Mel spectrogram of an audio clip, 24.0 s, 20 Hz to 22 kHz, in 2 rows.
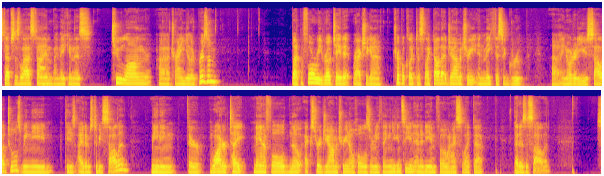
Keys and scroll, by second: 0.1 space, 0.8 p, 4.3 space, 23.4 q.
